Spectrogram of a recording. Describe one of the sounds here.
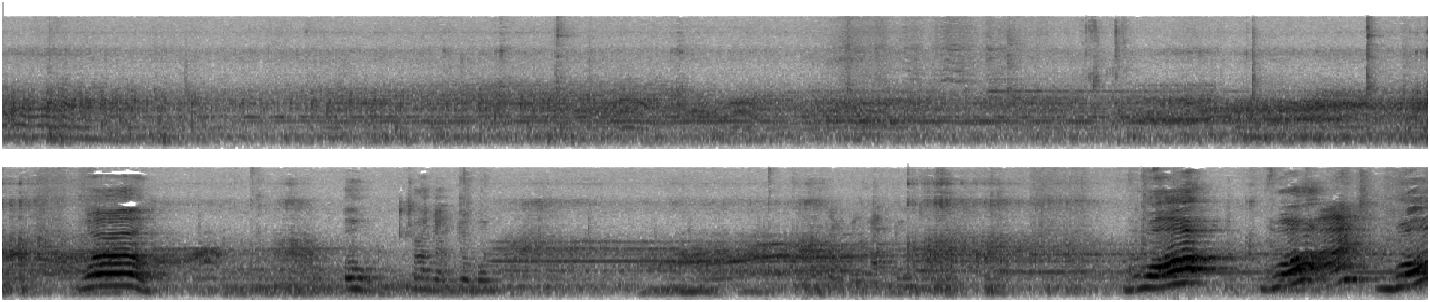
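Game music plays softly through a television speaker.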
